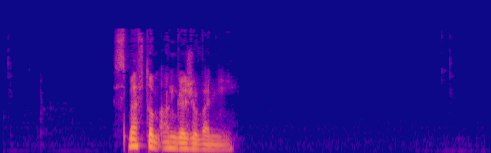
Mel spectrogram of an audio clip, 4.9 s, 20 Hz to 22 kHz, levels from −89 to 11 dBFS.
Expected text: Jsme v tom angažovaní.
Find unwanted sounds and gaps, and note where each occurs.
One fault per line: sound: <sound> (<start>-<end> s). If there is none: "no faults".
no faults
